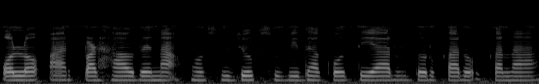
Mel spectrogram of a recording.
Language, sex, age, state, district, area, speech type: Santali, female, 18-30, West Bengal, Birbhum, rural, spontaneous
